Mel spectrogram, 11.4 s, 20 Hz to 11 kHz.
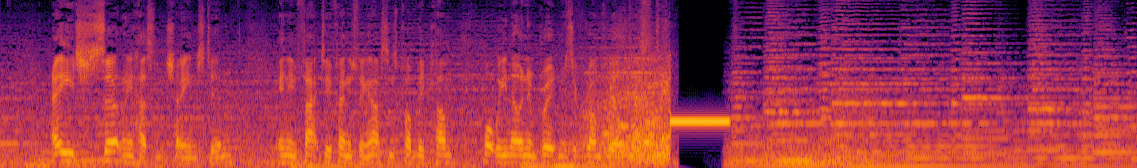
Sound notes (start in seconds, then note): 6.7 beep; 7.3 regal instrumental music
